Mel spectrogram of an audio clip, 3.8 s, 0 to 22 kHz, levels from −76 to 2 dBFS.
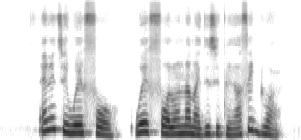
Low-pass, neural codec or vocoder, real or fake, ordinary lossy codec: none; autoencoder, 48 kHz, 32 numbers a frame, DAC-VAE, trained on Japanese speech; fake; none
